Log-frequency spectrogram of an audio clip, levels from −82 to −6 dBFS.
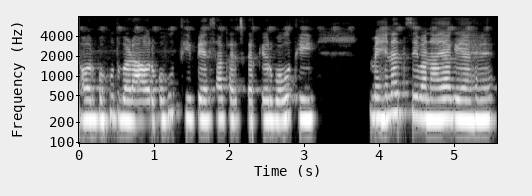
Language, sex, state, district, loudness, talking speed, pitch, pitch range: Hindi, female, Uttar Pradesh, Etah, -14 LUFS, 180 wpm, 220 Hz, 215-235 Hz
